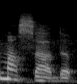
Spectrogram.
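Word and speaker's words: Masada: acento no daniel foi massada pronto porque é em hebraico a gente fala mas a dar cair branco a língua geralmente saci lá vai cair na última a ao assento caiu na última sílaba né e aí vocês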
